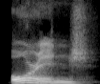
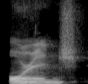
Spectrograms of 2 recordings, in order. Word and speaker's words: orange: down John cran actually we had a debate how many syllables in the word orange you might say orange you might say orang with two claps Sam Jesse be the tiebreaker here how many syllables in Orange oh I'm on mute that was a billy mistake right there man um man uh it's two you have a Val to start and then a consonant and then another vow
